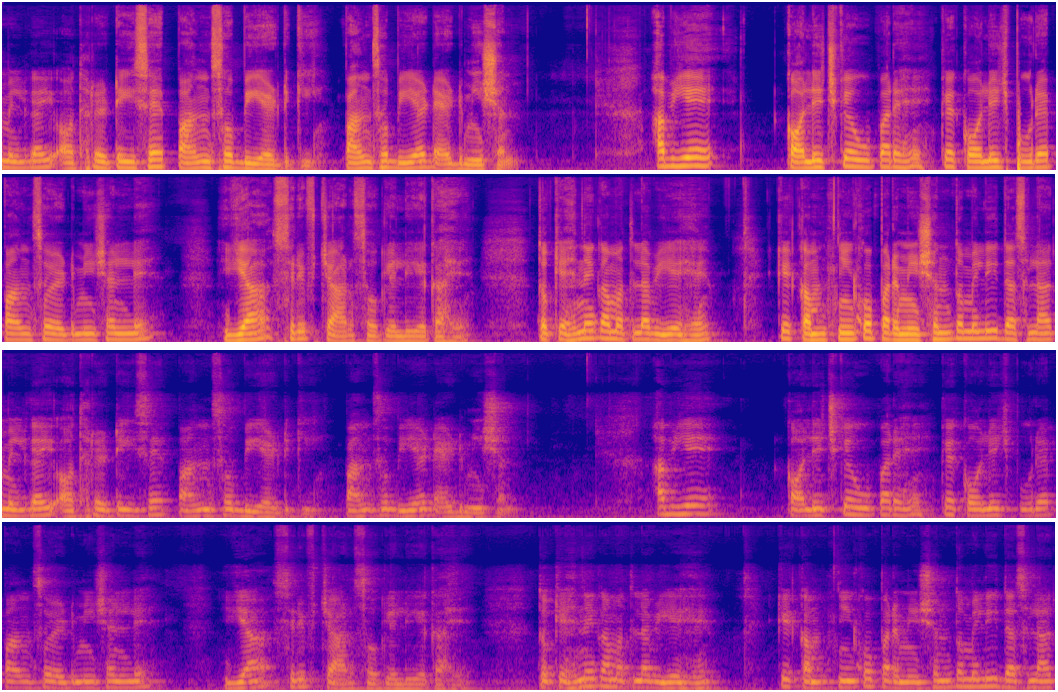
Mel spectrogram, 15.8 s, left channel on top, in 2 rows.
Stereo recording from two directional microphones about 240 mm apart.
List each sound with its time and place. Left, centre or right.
0.0 s speech: centre; by 3.8 s left
4.5 s a sound: left
5.9 s speech: left
9.6 s speech: left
